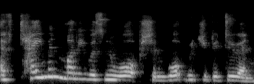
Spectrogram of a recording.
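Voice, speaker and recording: A woman with a strong Scottish accent talks at a fairly quick pace. Her fairly high voice has a dark, mellow tone and very wide pitch swings. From Scotland. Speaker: network marketing trainer. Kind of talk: training talk. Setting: video call.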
